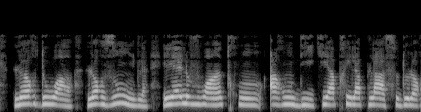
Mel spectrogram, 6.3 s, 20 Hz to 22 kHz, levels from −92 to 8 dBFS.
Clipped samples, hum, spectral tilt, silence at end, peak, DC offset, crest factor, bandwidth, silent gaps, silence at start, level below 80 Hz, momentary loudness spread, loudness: under 0.1%; none; -6.5 dB/octave; 0 s; -2 dBFS; under 0.1%; 20 dB; 7.2 kHz; none; 0.2 s; -74 dBFS; 5 LU; -22 LUFS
